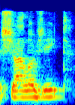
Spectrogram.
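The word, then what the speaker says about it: shilajit: Is shilit a good supplement? Sh H I L A J I T. Yeah, I pronounce it shallit.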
